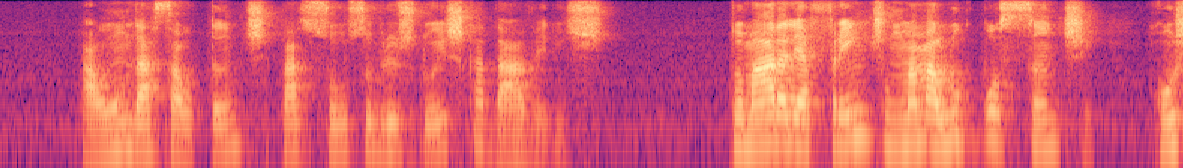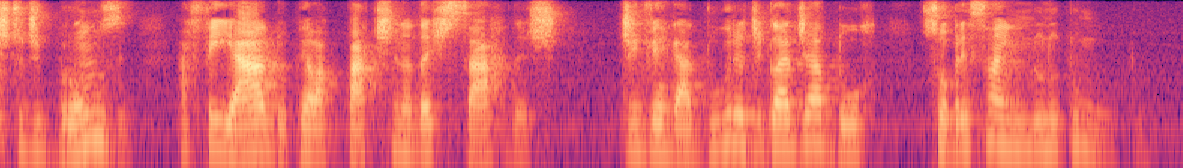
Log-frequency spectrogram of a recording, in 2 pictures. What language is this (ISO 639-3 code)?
por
